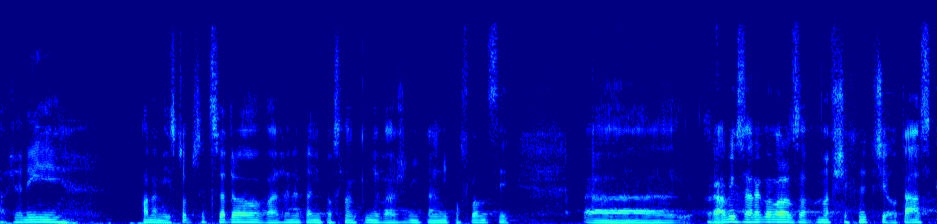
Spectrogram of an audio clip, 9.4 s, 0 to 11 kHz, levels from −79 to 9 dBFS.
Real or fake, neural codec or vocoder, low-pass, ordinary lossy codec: fake; codec, 44.1 kHz, 2.6 kbps, SNAC; 9.9 kHz; MP3, 48 kbps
